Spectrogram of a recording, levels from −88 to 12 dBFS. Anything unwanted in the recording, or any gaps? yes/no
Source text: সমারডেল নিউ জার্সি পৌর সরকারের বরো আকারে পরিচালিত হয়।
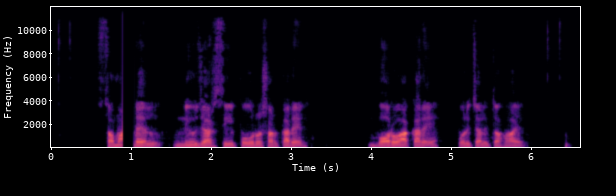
yes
